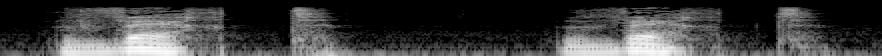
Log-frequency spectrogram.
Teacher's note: I don't say te, but it's t.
